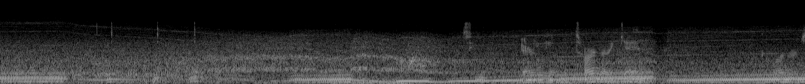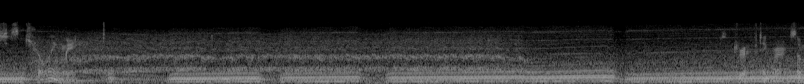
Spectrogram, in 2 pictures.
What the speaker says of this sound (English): drifting around some of these corners now. Oh, so little grip and so much oversteer.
